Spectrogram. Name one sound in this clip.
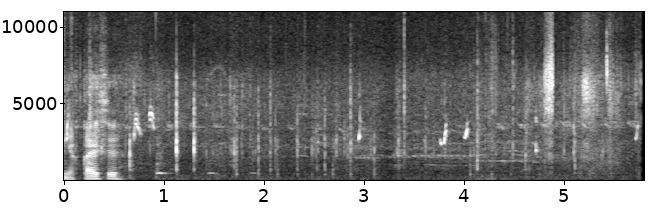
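Young chicks peep and cheep close by.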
